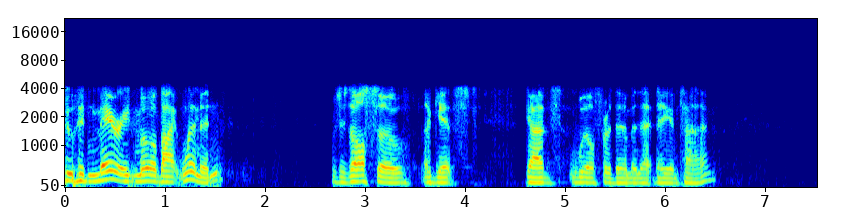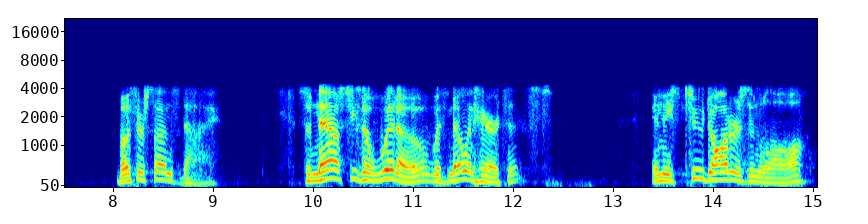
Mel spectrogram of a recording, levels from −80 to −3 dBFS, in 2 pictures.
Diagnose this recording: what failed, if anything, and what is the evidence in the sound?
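The codec stage failed: heavy Opus voice compression runs through the whole clip. Nothing remains above about 4.3 kHz, and the speech sounds muffled and hoarse. That fits narrowband SILK coding at a very low bitrate, around 6 kbps, with a coarsely coded excitation.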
